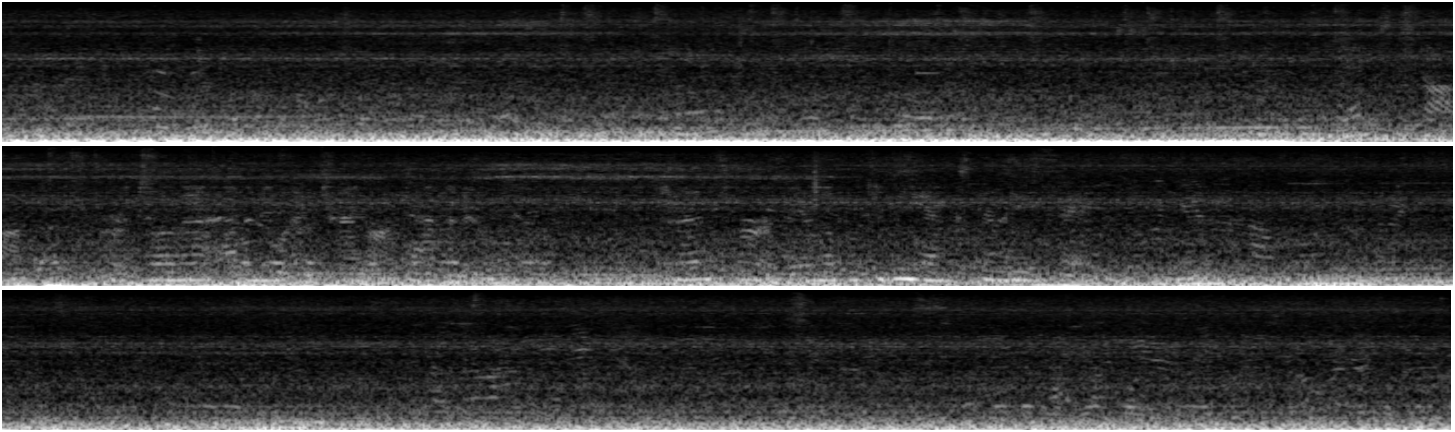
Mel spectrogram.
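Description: A bus engine rumbles low and steady inside the cabin.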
